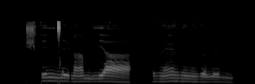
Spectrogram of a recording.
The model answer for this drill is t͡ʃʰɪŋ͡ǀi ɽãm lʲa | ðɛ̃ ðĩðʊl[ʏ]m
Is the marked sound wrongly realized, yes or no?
no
